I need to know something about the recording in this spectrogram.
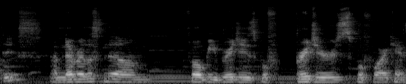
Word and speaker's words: Phoebe Bridgers: I've been saying like her name wrong the whole freaking time. It's freaking pronounced Phoebe Bridgers.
